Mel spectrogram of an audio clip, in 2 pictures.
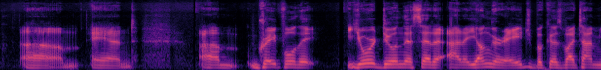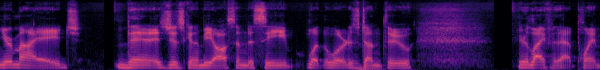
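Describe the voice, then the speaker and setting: Here is a normal speaking voice at a moderate pace with fairly even intonation. The recording is very clean with a silent background. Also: man. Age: 30s. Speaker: Bible study guest. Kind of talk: casual Bible study discussion.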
